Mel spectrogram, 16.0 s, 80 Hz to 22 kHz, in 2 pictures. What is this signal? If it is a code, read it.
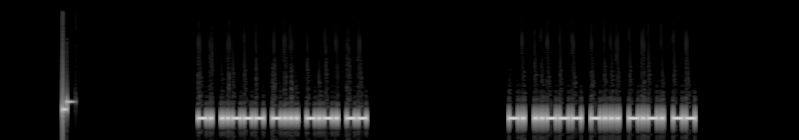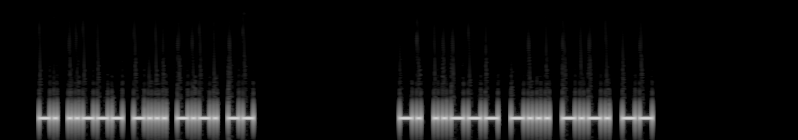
Morse code, heard as a keyed tone, about 36 wpm, 700 Hz. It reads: N2BCM N2BCM N2BCM N2BCM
